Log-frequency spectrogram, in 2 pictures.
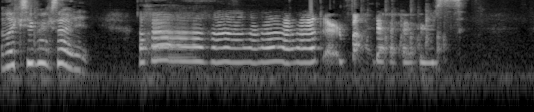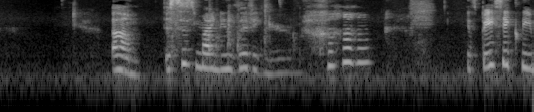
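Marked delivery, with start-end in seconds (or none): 1.4-4.7 high, slow, drawn-out cry; fan squeal. Real, not acted. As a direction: stretch it into a long high squeal. Fannish squeal to audience.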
